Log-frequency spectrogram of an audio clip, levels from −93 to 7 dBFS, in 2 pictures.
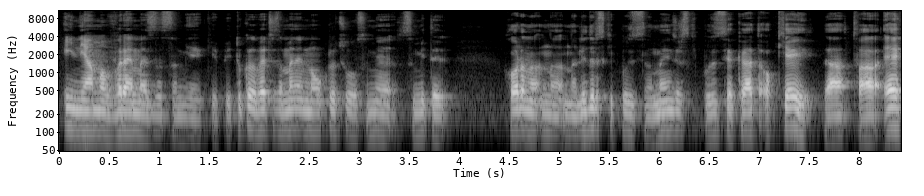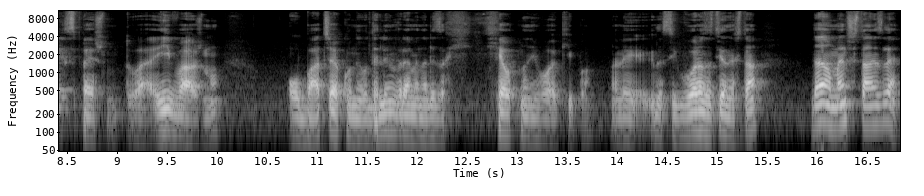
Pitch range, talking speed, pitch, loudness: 95-115 Hz, 210 wpm, 105 Hz, -22 LUFS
